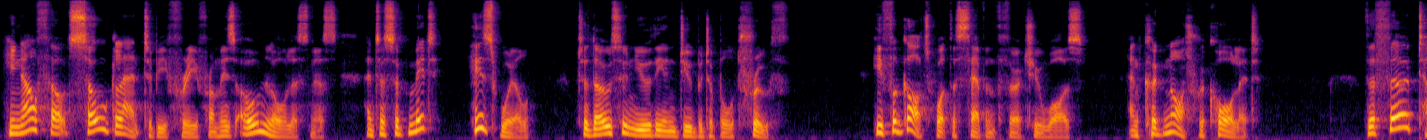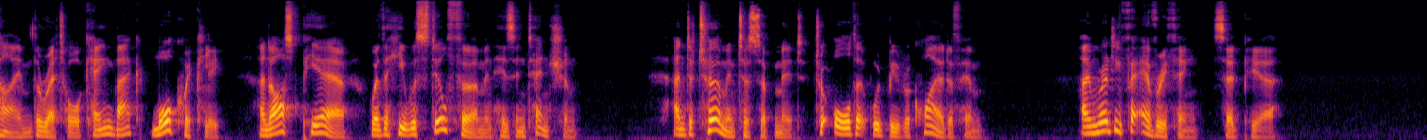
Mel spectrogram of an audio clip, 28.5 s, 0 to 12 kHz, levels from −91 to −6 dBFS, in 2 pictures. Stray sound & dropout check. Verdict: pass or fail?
pass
